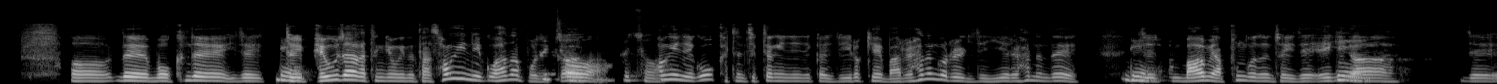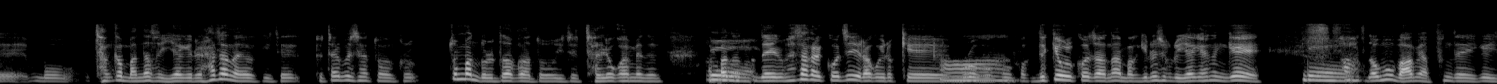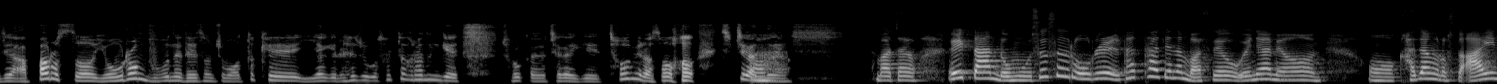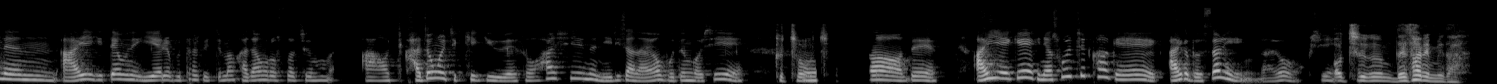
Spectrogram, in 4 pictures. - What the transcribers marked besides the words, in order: teeth sucking; tapping; other background noise; teeth sucking; teeth sucking; laugh
- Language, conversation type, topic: Korean, advice, 회사와 가정 사이에서 균형을 맞추기 어렵다고 느끼는 이유는 무엇인가요?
